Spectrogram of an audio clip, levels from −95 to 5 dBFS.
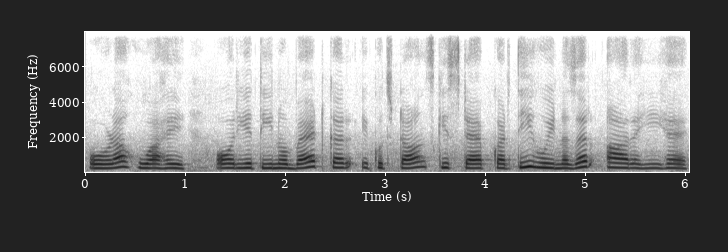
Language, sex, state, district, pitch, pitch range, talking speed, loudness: Hindi, female, Rajasthan, Jaipur, 245 Hz, 235-265 Hz, 190 wpm, -13 LUFS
